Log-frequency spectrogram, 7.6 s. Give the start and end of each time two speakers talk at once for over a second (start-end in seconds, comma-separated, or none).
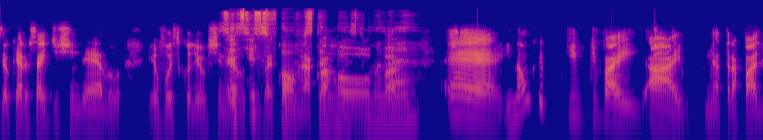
2.1-4.1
